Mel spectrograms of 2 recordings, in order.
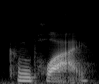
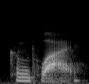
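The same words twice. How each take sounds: First: The first syllable has a reduced schwa vowel. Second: The same.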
